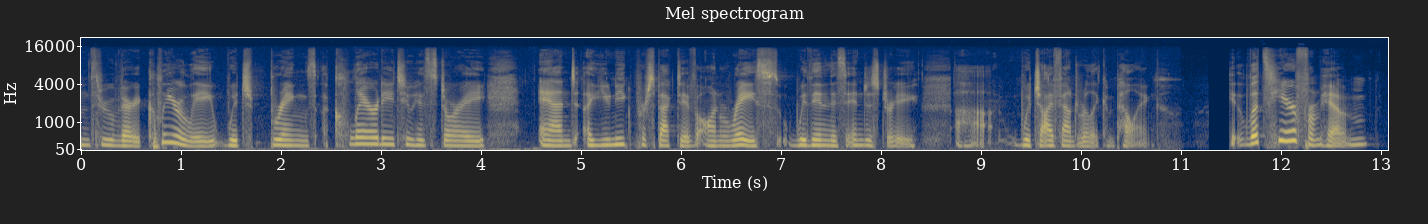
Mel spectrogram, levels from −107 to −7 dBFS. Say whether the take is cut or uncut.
cut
